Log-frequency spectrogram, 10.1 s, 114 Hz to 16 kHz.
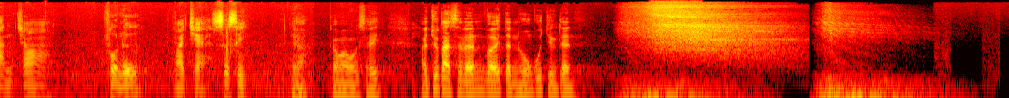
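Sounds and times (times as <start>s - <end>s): whoosh sound effect: 6.2s - 9.6s
deep rumble: 6.2s - 9.7s.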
